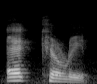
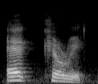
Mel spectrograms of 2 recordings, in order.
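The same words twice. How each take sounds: First: The ending is reduced, like 'it'. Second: The ending is reduced, like 'it'.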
